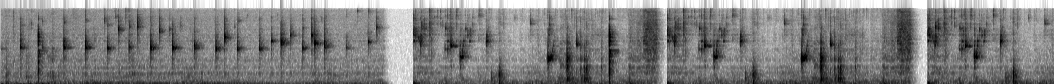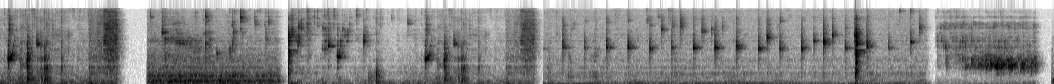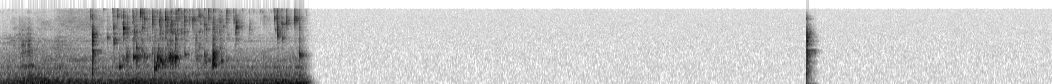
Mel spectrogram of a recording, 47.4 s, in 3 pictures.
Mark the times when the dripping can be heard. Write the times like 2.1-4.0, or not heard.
0.0-36.2.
